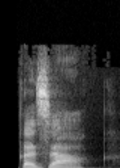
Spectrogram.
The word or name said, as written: कज़ाक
